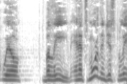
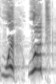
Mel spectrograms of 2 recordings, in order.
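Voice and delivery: incredulous; 14 semitones higher, 13 dB louder than usual. Retold or imitated. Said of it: "I'm like".

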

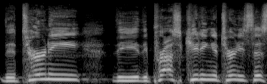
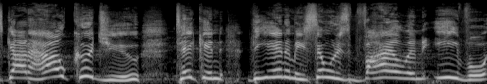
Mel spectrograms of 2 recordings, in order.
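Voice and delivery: high, indignant acted protest; Habakkuk furious; 6 semitones higher than usual. Prophet challenging God's choice, acted fury. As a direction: protest in outraged disbelief, pitched high. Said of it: "Habakkuk was furious".

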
